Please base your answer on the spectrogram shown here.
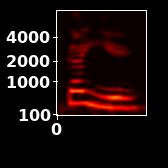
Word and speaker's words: cahier: The H is silent, so cahier.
